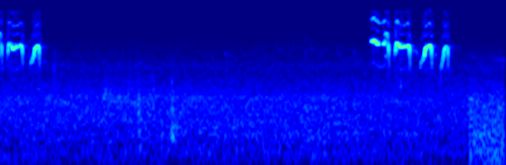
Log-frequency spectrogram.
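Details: In Zambia, a mousebird gives two short bursts of thin, high chirping calls, three or four quick notes each, about three seconds apart, against a quiet background.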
